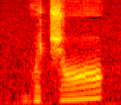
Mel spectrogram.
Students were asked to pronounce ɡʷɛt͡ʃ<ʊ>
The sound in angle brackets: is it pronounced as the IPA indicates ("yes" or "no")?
no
